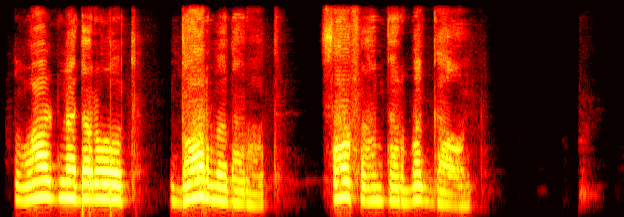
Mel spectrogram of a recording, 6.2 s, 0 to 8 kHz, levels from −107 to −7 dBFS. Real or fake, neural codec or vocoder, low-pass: fake; codec, 44.1 kHz, 3.4 kbps, Pupu-Codec; 7.2 kHz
